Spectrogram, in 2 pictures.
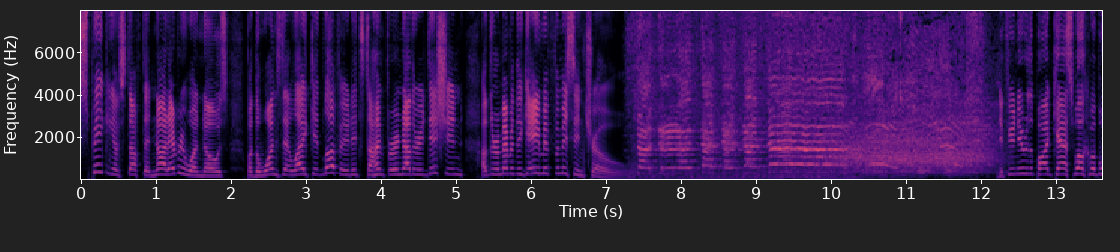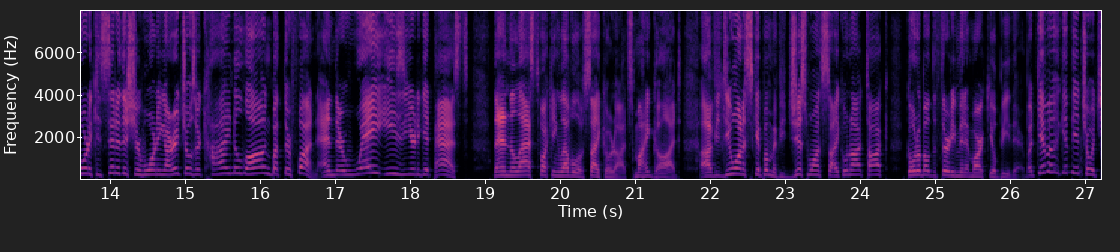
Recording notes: listen in on the phone call we had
